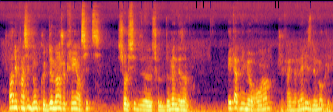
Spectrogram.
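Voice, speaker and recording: A man on the higher side for his sex, with a very dark, mellow tone, presenting to a live meetup audience. He talks to the room directly and lively, dropping dry asides as he goes. A faint hiss sits under the voice. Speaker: web consultant giving a meetup talk.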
